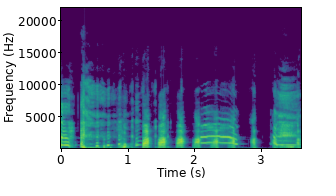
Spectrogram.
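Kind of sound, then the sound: vocal imitation, imitated cough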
